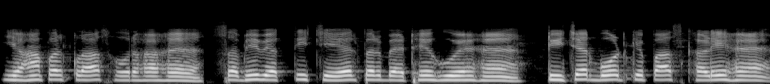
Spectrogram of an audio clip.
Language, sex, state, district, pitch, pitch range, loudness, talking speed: Hindi, male, Jharkhand, Deoghar, 205 Hz, 195-215 Hz, -13 LUFS, 150 wpm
